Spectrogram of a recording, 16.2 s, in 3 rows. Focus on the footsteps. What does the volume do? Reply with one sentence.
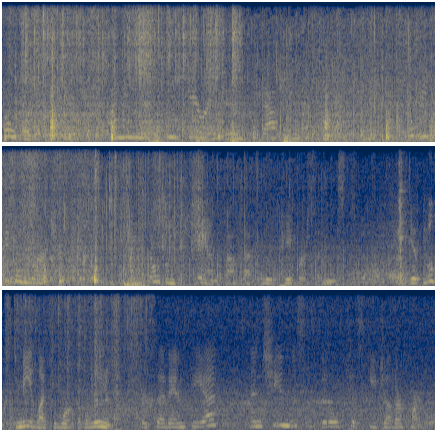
The volume of the footsteps goes down, then up.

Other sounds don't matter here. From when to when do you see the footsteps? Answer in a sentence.
You can hear the footsteps from 0.0 to 7.2 s.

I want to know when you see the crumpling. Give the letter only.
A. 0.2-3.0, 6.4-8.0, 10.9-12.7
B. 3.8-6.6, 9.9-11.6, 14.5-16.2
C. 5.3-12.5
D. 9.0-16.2
A.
